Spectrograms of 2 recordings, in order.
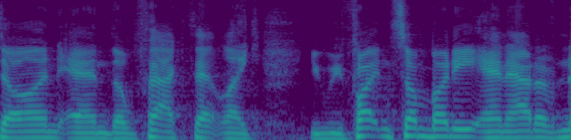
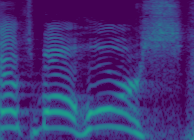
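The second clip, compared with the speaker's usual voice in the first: high-pitched mock yell. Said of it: "you heard him yelling off".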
